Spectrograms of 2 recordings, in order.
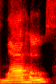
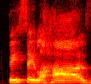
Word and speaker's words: Lajos: It flips, or they say Lahaz, or it's hard for people to.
